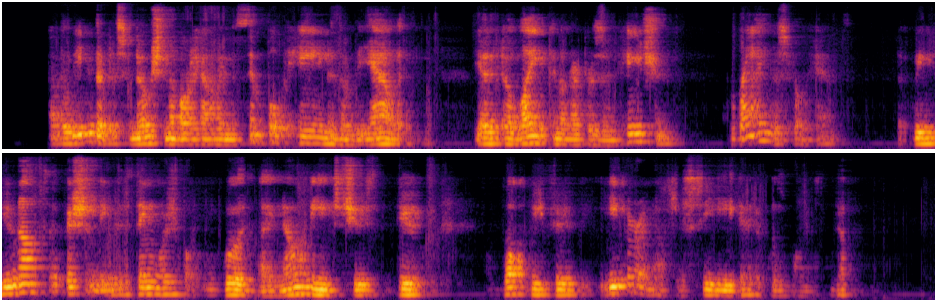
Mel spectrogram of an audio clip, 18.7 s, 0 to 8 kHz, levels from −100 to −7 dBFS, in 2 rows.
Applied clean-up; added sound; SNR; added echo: neural mask model DeepFilterNet 3.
